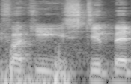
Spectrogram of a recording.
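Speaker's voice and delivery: ordinary delivery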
